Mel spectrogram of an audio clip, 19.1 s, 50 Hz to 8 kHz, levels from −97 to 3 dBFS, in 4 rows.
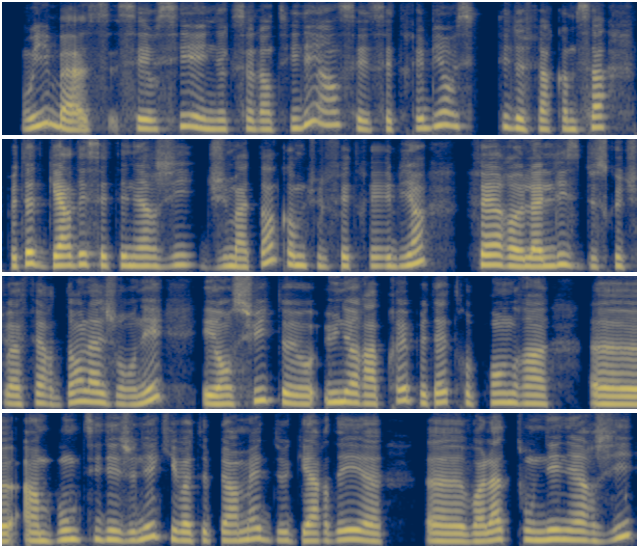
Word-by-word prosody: Oui, 260 +9 +1
bah 205 -8 +2
c - - -18
c'est 205 -1 0
aussi 195 +6 -4
une 200 -4 +1
excellente 190 0 -5
idée, 295 +13 0
hein, 285 -1 -2
c'est 205 -10 -4
c'est 190 +1 -5
très 210 +2 -4
bien 270 +6 0
aussi 255 -2 -5 0.2
de 220 -3 +2
faire 195 0 -4
comme 195 -1 -3
ça, 230 +5 0 0.3
peut-être 215 +2 +4
garder 210 +4 +5
cette 205 -2 -3
énergie 200 +1 -1
du 170 +2 -9
matin 195 - 0
comme 225 -8 +1
tu 205 0 -9
le 185 - -9
fais 195 +2 -1
très 195 0 -5
bien, 220 +10 +2 0.3
faire, 220 -2 +4
heu, 190 - +6
la 185 -1 +6
liste 200 +1 0
de 185 - -8
ce 180 - -11
que 195 - -1
tu 195 0 -9
vas 180 -1 +1
faire 180 0 -4
dans 205 +8 -2
la 215 -2 +3
journée 185 - -1 0.3
et 180 -1 +4
ensuite, 215 +8 0
heu, 185 -4 +2
1 215 +1 +3
heure 205 -2 +2
après 185 +8 0
peut-être, 210 -1 -2
heu, - - -10
prendre 205 -2 0
un, 185 -1 +1 0.3
heu, 170 -1 +5
un 180 -1 +2
bon 195 +5 +1
petit 210 +1 -6
déjeuner 200 +5 +1
qui 230 -5 -2
va 185 -2 +1
te 185 - -4
permettre 190 +4 -1
de 185 -1 -4
garder, 180 +4 +1
heu 170 -2 +1 0.3
heu, 170 -2 +2
voilà 170 +5 +2
ton 200 -2 -2
énergie 205 - +1
195 Hz, 215 wpm, -23 LUFS, 185-215 Hz, 0.3 s, heu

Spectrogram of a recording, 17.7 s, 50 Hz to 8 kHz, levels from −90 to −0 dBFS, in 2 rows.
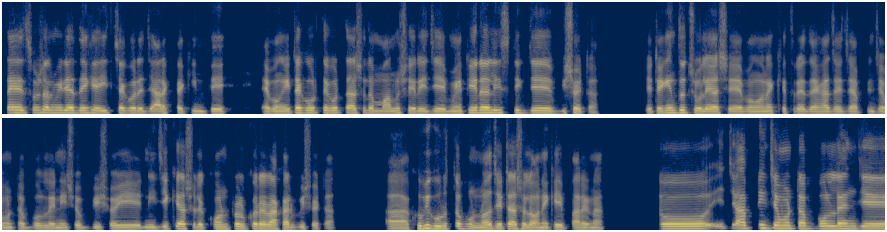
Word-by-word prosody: এ - - +5 0.2
social 180 0 +1
media 180 0 +4
দেখে 170 0 +2
ইচ্ছা 160 +1 0
করে 165 -1 +3
যে - - -2
আরেকটা 145 0 -2
কিনতে। 140 -1 -3 0.5
এবং 140 +2 0
এটা 175 - +5
করতে, 175 0 0
করতে 170 0 0
আসলে 160 0 -3
মানুষের 155 +2 -2
এই 145 - -3
যে - - +2 0.2
materialistic 175 +3 +2
যে 165 - +3 0.2
বিষয়টা, 140 -5 -2 0.5
এটা 160 - +1
কিন্তু 175 +1 +3
চলে 155 -2 +3
আসে 140 0 -6
এবং 135 +1 -4
অনেক 140 +1 -2
ক্ষেত্রে 145 -1 -5
দেখা 135 0 0
যায় 135 -1 -3
যে - - -3
আপনি 135 - -14
যেমনটা 135 0 -3
বললেন, 130 0 -2
এসব 135 +1 -6
বিষয়ে 140 +1 -2 0.2
নিজেকে 155 +3 -4
আসলে 160 -1 -2
কন্ট্রোল 160 +2 0
করে 165 -1 +6
রাখার 155 0 +2
বিষয়টা। 140 - -8 0.6
আ - - -1 0.2
খুবই 195 +4 +3
গুরুত্বপূর্ণ 165 -4 0
যেটা 160 - +2
আসলে 165 -2 0
অনেকেই 135 +2 -1
পারে 135 -1 -1
না। - - -5 0.6
তো 170 - +4 0.5
এই - - -8
যে - - -4
আপনি 215 +2 -5
যেমনটা 200 -1 +2 0.2
বললেন 180 0 +4
যে 175 0 +4
155 Hz, 190 wpm, -25 LUFS, 140-175 Hz, 0.6 s, করে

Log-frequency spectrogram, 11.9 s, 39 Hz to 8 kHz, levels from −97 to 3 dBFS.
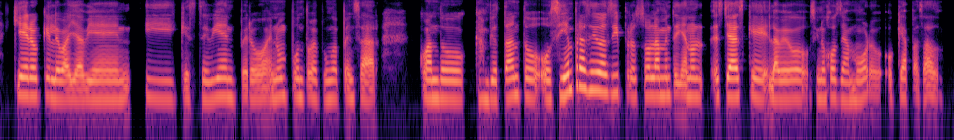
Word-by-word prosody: quiero 205 -1 +5
que 205 +1 -3
le 190 -1 +3
vaya 90 - +3
bien, 90 +1 -2 0.2
y 185 -2 -8
que - - -6
esté 180 -1 -7
bien. 200 0 -1
Pero, 95 -1 -2
en 195 - -3
un 205 +1 -2
punto 195 -1 -5
me - - -1
pongo 185 +1 -5
a - - -5
pensar, 95 - -2 0.5
¿cuándo 190 -1 +1
cambió 185 0 -3
tanto? 200 +1 +1
O, 185 - 0
¿siempre 235 +10 +4
ha 285 - +6
sido 260 -1 +4
así? 230 -1 0
Pero 200 -2 -6
solamente 210 - +1
ya - - +1
no 205 - +2
l 200 - -3 0.3
Ya 200 -1 +9
es 200 0 -2
que, 195 -1 -1
la - - +3
veo 185 0 +1
sin 190 - -5
ojos 195 +1 -2
de 180 - -1
amor, 180 +2 -3
o - - -7
o, 460 -1 -9
¿qué - - -3
ha - - -3
pasado? - - -4
190 Hz, 220 wpm, -23 LUFS, 180-205 Hz, 0.5 s, Ya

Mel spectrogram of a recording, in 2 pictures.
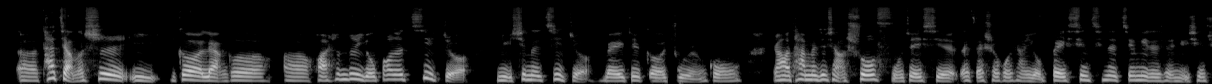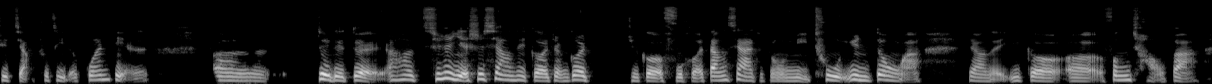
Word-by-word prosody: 呃， 180 -2 -3
它 280 +10 +2
讲 - - +4
的 160 - -3
是 220 +2 +4
以 175 -4 -3
1 180 - -12
个 205 0 +5
2 170 -3 +2
个， 175 -3 -1
呃， 175 -3 -4
华 180 - 0
盛 230 +3 -2
顿 240 -2 +2
邮 180 -1 +1
报 225 +5 -2
的 225 0 +1
记 240 +5 -3
者， 465 - -2 0.2
女 185 -2 0
性 230 +7 -2
的 205 -2 +1
记 235 +5 -2
者 165 - -5
为 165 -1 +1
这 185 +3 -2
个 155 -2 -1
主 155 -1 -5
人 125 +2 -7
公， 165 +1 -5 0.3
然 195 +2 +1
后 205 - +5
她 230 +2 0
们 215 -1 +3
就 220 - +3
想 205 -8 -4
说 225 +5 +3
服 155 -6 -7
这 170 0 0
些， 160 -2 -2
呃， 185 - -3
在 160 -3 -4
社 180 0 -5
会 170 -2 -4
上 165 -3 -7
有 145 - -1
被 180 0 +2
性 210 +2 -2
侵 210 +2 -8
的 200 - 0
经 200 +2 -3
历 195 - +1
的 165 - -1
这 170 - -9
些 160 - -3
女 155 - -5
性 175 -3 -6
去 185 +1 -1
讲 - - -3
出 190 - -7
自 185 +1 -9
己 - - 0
的 - - -7
观 210 +6 -1
点。 420 - -3 0.6
呃， 185 -1 0 0.8
对 240 -4 +11
对 190 -2 +4
对。 - - +3
然 - - -4
后 220 0 0
其 215 +6 -2
实 280 -2 +6
也 205 - +8
是 245 - +3
像 225 -5 +1
那 200 -2 -1
个 170 -2 +3
整 165 -1 -2
个 205 -3 +4 0.4
这 170 - -6
个 165 -1 +4
符 160 - -3
合 160 - -2
当 195 +1 +4
下 180 -2 +1
这 160 - -15
种 80 - -4
MeToo 185 - +1
运 210 -4 +3
动 195 -2 +3
啊， - - -5 0.5
这 190 - -4
样 160 -3 -2
的 - - -3
一 175 - -5
个， 165 -3 +2
呃， 155 -2 -2
风 210 0 0
潮 - - -9
吧。 - - -1
185 Hz, 255 characters per minute, -23 LUFS, 165-210 Hz, 0.8 s, 对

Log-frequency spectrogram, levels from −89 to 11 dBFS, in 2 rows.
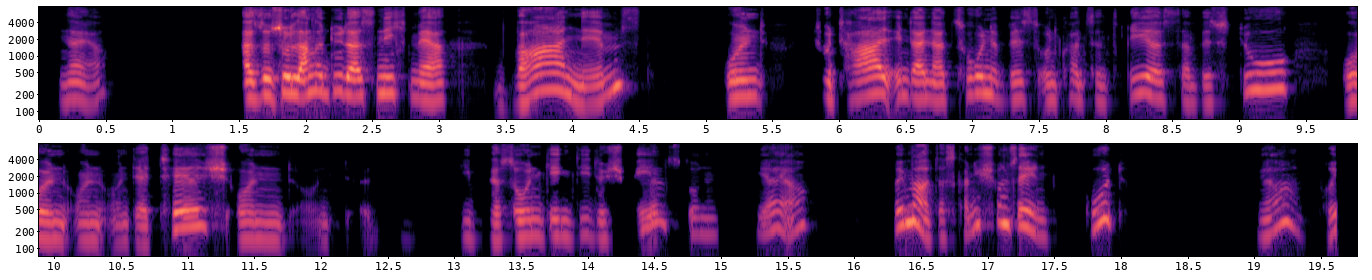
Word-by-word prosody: Ja, 170 +2 -6
ja. 160 +2 -11 1.0
Also 175 +3 +6
solange 215 +1 +9
du 230 +2 -5
das 195 0 +6
nicht 215 -2 -1
mehr 165 -1 +2 0.3
wahrnimmst 220 - +1 0.6
und 185 0 -1 0.3
total 180 +5 +2
in 190 - -7
deiner 170 -2 +2
Zone 205 +1 -2
bist 165 +2 -10
und 160 0 -10
konzentrierst, 175 +4 -6
dann 145 -1 -11
bist 145 +1 -12
du 250 +3 -3 0.3
und 150 -1 -1
und 145 -1 -11
und 140 +1 -18
der 125 -1 -7
Tisch 250 +2 +2
und 150 -2 -9
und, 140 - -25
äh, - - -37 0.8
die 160 - -18
Person, 155 +3 -6
gegen 165 -1 -8
die 180 +2 -17
du 150 -2 -13
spielst 275 - -10
und 180 -1 -18 0.3
ja, 220 - -9
ja. 235 +3 -10 0.7
Prima, 295 +6 +3
das 160 0 -14
kann - - -13
ich 270 - -6
schon 285 -2 0
sehen. 230 -11 -1 0.3
Gut. 320 +9 -3 1.0
Ja, - - -10 0.4
ri - - -8
175 Hz, 140 wpm, -25 LUFS, 155-225 Hz, 1.0 s, solange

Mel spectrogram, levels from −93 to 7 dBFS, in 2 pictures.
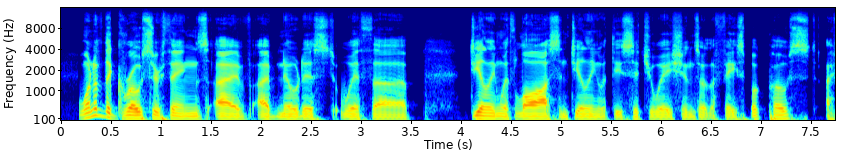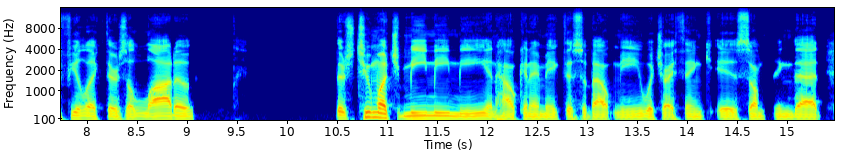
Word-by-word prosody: One - - +2
of 200 -4 +1
the 150 - +4
grosser 110 0 +3
things 90 -3 -1
I've 85 -1 +3
I've 85 0 0
noticed 85 0 -2
with, 85 +1 -3
uh, 80 -1 0 0.6
dealing 95 -3 +4
with 90 0 -3
loss 90 0 +5
and 85 0 -6
dealing 85 -1 -1
with 85 - -8
these 80 0 -6
situations 80 -1 -4
are 75 - -2
the 70 - -10
Facebook 80 +6 -5
posts. 110 0 -2 0.2
I - - -4
feel, 105 -2 -2
like, 95 -2 -1
there's 85 -1 -2
a 85 - +1
lot 95 +2 +3
of 95 -2 +2 1.4
there's 110 -2 0
too 160 - +3
much 140 -10 +6
me, 100 +3 +2
me, 100 -1 +2
me, 90 +1 0
and 85 -2 -2
how 85 -2 0
can 90 - -4
I 85 - 0
make 85 0 -4
this 85 -3 -4
about 80 0 -1
me, 80 +3 -3
which 85 -1 -2
I 75 - +2
think 85 0 -6
is 85 -1 -2
something 85 -1 -3
that 80 -1 +2
90 Hz, 190 wpm, -25 LUFS, 85-95 Hz, 1.4 s, much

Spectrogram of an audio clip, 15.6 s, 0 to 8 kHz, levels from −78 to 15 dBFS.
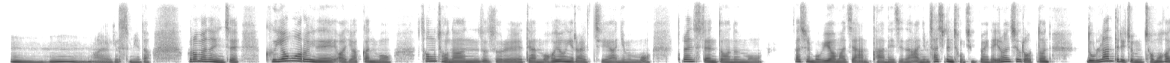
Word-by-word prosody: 으흠 195 +1 0
알겠습니다. 170 -2 -5 0.5
그러면은 260 -3 +3
인제 180 +1 0 0.3
그 230 0 +1
영화로 290 -1 +4
인해 195 -5 +4
아 160 +2 -1
약간 180 +1 0
뭐 160 0 -3 0.4
성전환 180 -10 0
수술에 175 -3 -3
대한 160 -1 -2
뭐 - - -3
허용이랄지 190 -6 +1
아니면 150 0 -4
뭐 145 -1 -5 0.4
트랜스젠더는 180 - +1
뭐 145 +2 -5 0.4
사실 220 -2 0
뭐 170 -4 +1
위험하지 175 - +1
않다 80 - -3
내지는 150 0 -4
아니면 165 +1 -1
사실은 230 +2 +4
정신병이다 170 -3 -3
이런 225 +5 +4
식으로 240 -6 0
어떤 200 +5 +2 0.5
논란들이 235 +5 +3
좀 170 -3 -1
점화가 195 +5 +1
180 Hz, 330 characters per minute, -22 LUFS, 165-210 Hz, 0.5 s, 영화로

